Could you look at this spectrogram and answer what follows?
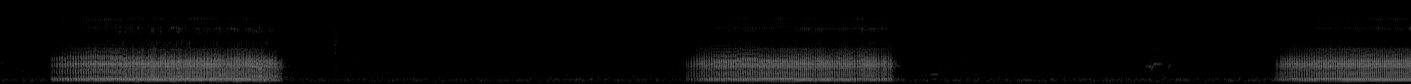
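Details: Snoring: three loud, rasping snores about six seconds apart, each lasting two seconds, quiet pauses between; about ten breaths a minute.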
